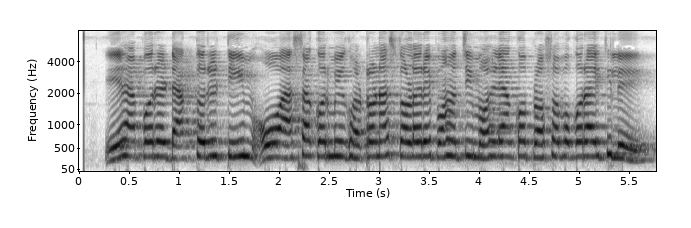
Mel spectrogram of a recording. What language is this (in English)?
Odia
